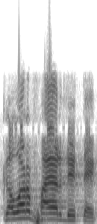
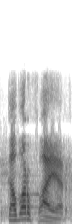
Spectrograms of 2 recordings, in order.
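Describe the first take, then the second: First: cover fire रapidly at normal level; quick. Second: cover fire repeated softly; quiet echo. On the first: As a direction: rattle it off fast. (कवर fire तेज़ी से) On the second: (cover fire धीमी आवाज़ में) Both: Real, not acted.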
